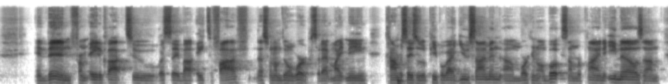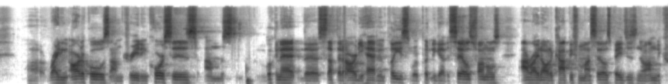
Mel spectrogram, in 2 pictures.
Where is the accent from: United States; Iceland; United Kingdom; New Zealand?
United States; Philadelphia, Pennsylvania; now in Miami, United States; I'm originally from Philadelphia, Pennsylvania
